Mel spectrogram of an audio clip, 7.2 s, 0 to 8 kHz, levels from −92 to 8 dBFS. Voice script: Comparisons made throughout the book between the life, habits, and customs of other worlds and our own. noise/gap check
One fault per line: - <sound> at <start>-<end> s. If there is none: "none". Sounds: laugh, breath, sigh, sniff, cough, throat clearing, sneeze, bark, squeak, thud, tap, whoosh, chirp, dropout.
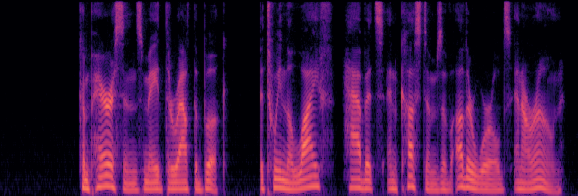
none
